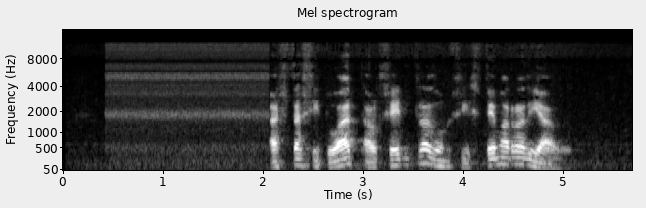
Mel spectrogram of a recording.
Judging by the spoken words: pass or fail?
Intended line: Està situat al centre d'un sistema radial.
pass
